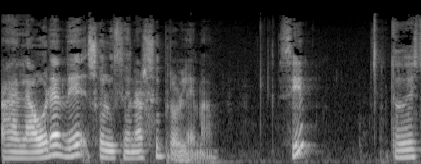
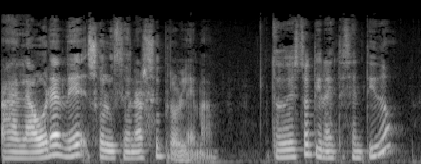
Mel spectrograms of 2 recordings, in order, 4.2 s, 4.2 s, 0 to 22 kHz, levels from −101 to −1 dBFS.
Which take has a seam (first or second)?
second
